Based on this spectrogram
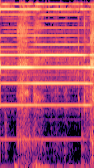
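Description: A metronome holds one long, continuous electronic tone, steady and loud with several bright, stacked pitches, one of which cuts out shortly before the end.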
